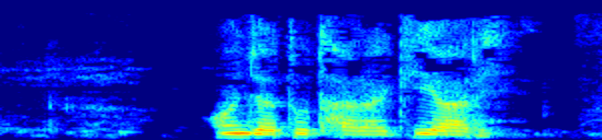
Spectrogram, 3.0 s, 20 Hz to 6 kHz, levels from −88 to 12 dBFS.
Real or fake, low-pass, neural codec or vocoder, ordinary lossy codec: real; 5.4 kHz; none; MP3, 24 kbps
